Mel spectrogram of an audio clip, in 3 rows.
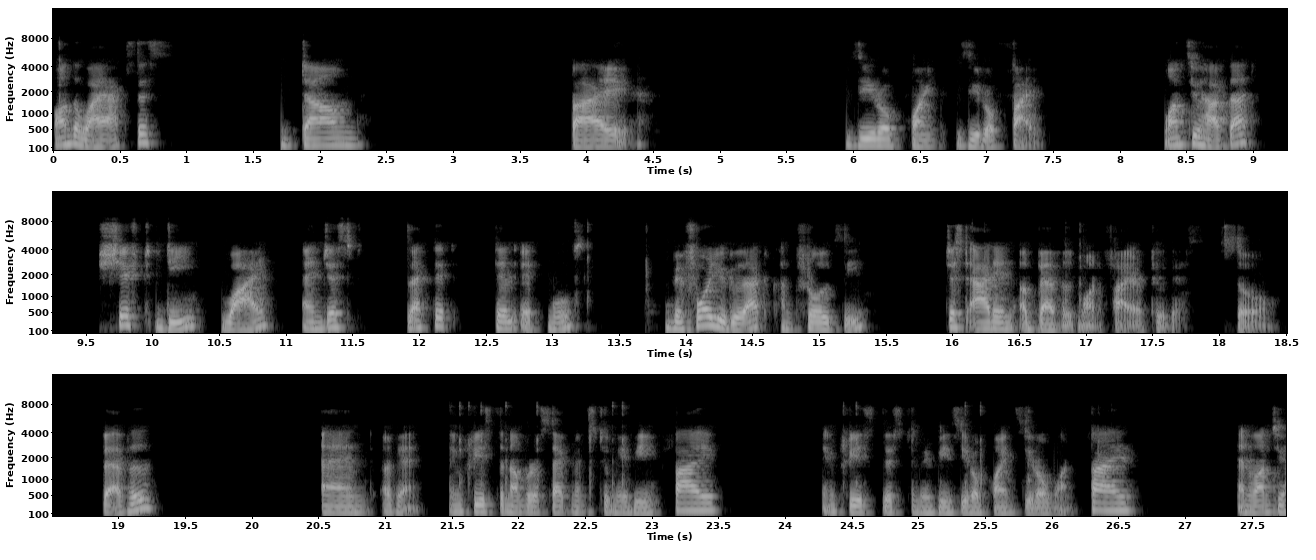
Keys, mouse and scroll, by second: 0.1 y, 5.9 0, 6.3 ., 6.8 0, 7.0 5, 7.6 Return, 9.8 shift+d, 10.4 y, 13.3 ctrl+click, 13.8 ctrl+z, 16.2-16.8 drag, 16.9-19.7 drag, 21.5 click, 21.9 click, 22.8 click, 24.5-26.6 drag.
